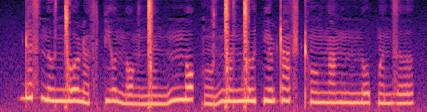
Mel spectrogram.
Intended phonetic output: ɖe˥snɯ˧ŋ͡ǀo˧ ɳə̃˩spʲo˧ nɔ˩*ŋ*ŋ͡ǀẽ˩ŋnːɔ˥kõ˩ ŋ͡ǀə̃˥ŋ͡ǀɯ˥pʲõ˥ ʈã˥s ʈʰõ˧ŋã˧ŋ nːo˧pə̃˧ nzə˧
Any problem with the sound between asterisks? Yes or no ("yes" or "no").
no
